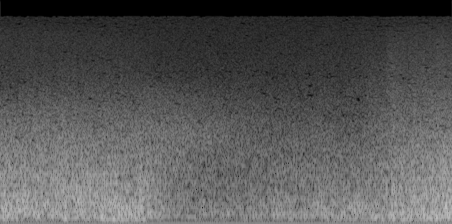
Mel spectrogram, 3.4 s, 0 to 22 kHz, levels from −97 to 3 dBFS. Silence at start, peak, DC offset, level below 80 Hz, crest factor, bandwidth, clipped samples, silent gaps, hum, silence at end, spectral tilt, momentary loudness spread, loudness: 0 s; -12 dBFS; 0.5%; -50 dBFS; 16 dB; 16.5 kHz; under 0.1%; none; none; 0 s; -6.5 dB/octave; 10 LU; -30 LUFS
